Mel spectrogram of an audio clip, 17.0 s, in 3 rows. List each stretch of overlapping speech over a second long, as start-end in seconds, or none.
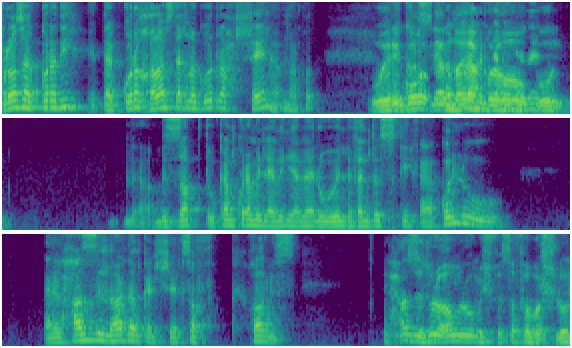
3.9-5.5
